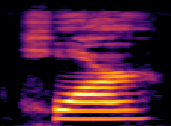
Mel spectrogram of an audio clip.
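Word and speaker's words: 花儿: But we actually usually say it as 花儿, 花儿. A little bit R pronunciation after 花, right?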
